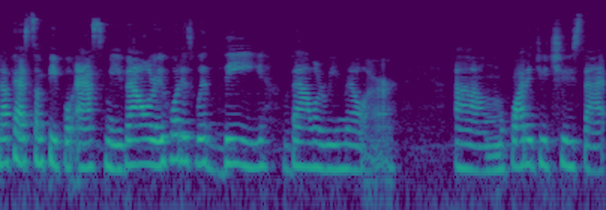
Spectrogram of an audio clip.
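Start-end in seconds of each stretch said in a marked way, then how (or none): none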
